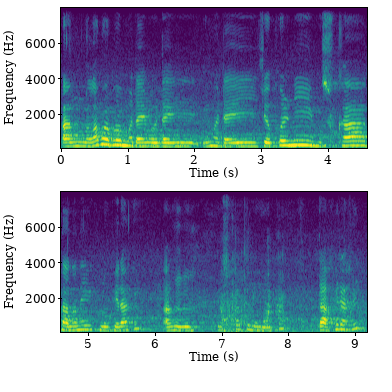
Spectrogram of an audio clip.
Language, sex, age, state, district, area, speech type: Bodo, female, 45-60, Assam, Chirang, urban, spontaneous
